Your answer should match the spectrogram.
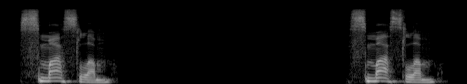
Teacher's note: Notice that the S blends into the following word so that the two sound like one.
